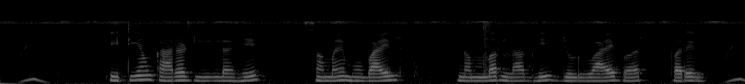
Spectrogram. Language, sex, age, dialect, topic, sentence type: Chhattisgarhi, female, 31-35, Northern/Bhandar, banking, question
